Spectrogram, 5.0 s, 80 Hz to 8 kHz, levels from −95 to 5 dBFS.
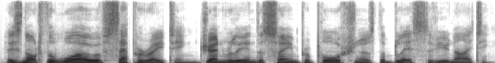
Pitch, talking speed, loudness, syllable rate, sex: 140 Hz, 195 wpm, -16 LUFS, 5.4 syllables/s, male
